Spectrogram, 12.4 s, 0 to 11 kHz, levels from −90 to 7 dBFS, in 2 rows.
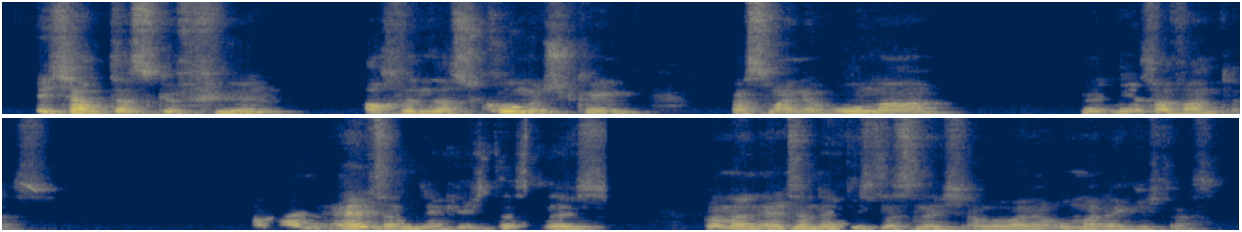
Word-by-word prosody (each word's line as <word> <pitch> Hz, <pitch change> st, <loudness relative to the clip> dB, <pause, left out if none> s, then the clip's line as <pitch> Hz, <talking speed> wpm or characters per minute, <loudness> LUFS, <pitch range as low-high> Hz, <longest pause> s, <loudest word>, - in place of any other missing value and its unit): ich 345 Hz, -, +2 dB
habe 185 Hz, 0 st, +9 dB
das 185 Hz, -1 st, +1 dB
Gefühl, 190 Hz, +9 st, -1 dB, 0.4 s
auch 165 Hz, 0 st, 0 dB
wenn 170 Hz, -1 st, +2 dB
das 165 Hz, -3 st, -1 dB
komisch 210 Hz, +5 st, +5 dB
klingt, 200 Hz, +4 st, -4 dB, 0.4 s
dass -, -, -3 dB
meine 150 Hz, -1 st, -2 dB
Oma 205 Hz, +4 st, +2 dB, 0.7 s
mit -, -, -3 dB
mir 155 Hz, -3 st, -1 dB
verwandt 140 Hz, -4 st, +1 dB
ist. 140 Hz, +1 st, -17 dB, 1.0 s
Bei -, -, -8 dB, 0.2 s
meinen 145 Hz, -, -10 dB
Eltern 190 Hz, +1 st, +4 dB
denke 155 Hz, 0 st, -6 dB
ich 155 Hz, 0 st, -14 dB
das -, -, -5 dB
nicht. 125 Hz, -3 st, -2 dB, 0.4 s
Bei 150 Hz, -, 0 dB
meinen 155 Hz, 0 st, +1 dB
Eltern 170 Hz, 0 st, +1 dB
denke 160 Hz, 0 st, -2 dB
ich 155 Hz, 0 st, -9 dB
das -, -, -5 dB
nicht, 130 Hz, -3 st, -6 dB
aber 135 Hz, 0 st, -5 dB
meiner 135 Hz, -1 st, -3 dB
Oma 155 Hz, -1 st, -3 dB
denke 135 Hz, -3 st, -6 dB
ich 125 Hz, -1 st, -12 dB
das. -, -, -17 dB
165 Hz, 175 wpm, -23 LUFS, 145-190 Hz, 1.0 s, habe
